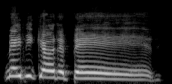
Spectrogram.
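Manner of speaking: slow, sugary imitation of a coddling woman; baby her slowly, mockingly; mock coddling woman. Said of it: "damn near forty-year-old woman talking about".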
